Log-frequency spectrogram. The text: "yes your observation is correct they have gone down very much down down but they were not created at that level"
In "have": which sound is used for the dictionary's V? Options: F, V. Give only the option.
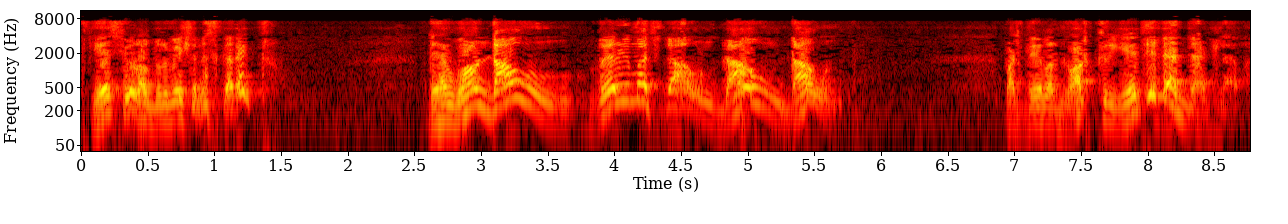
V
